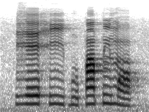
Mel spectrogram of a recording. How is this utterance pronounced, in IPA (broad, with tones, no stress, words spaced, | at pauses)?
ɣeː˦hiː˦˨ɓu˨ pã˦ pĩ˦mɔ̃˨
